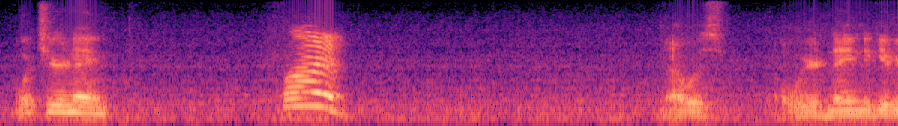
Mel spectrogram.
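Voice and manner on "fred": very high squeaky put-on voice; silly character voice. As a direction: answer as a tiny, squeaky character. Answers own question as silly character.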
